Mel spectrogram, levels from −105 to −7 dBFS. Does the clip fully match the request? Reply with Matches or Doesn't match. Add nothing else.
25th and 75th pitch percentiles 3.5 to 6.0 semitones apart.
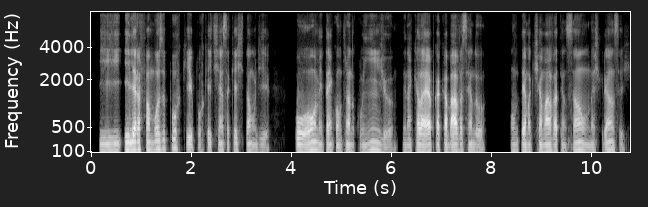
Doesn't match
